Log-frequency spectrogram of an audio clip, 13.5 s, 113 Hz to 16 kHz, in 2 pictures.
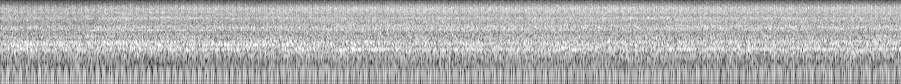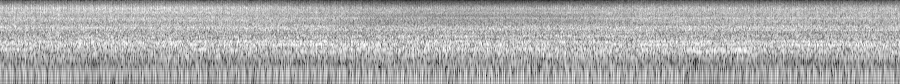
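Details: Cub Cadet mower with Kohler Courage 750cc twin, started with starting spray, throttle near fast: steady, even engine note with no misses or surging; running smoothly.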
